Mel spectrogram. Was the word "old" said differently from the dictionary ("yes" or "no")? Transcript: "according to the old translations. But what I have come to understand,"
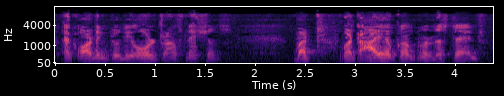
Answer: no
